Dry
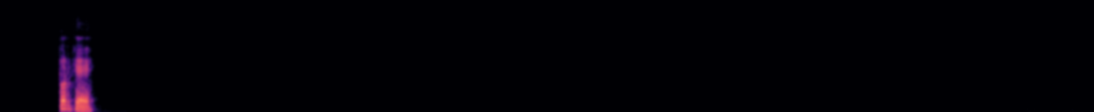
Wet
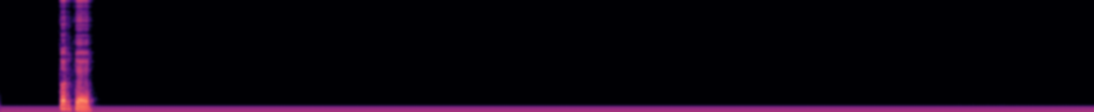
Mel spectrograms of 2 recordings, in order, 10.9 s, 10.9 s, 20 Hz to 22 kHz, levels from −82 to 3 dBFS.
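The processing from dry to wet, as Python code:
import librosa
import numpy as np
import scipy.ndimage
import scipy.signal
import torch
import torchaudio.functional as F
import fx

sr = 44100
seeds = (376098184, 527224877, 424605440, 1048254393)

y = fx.bit_reversed(x, sr, seeds[0], block=16)
y = fx.dmg_buzz(y, sr, base_hz=60.0, harmonics=3, level_db=-47.0, tilt_db=-3, odd_only=False)
y = y * librosa.db_to_amplitude(4.5)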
